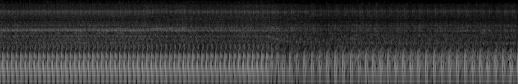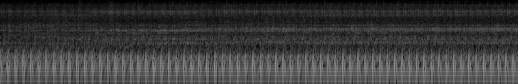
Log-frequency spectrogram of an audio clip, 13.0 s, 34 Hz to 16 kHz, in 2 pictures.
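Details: New Gilera 110 motorcycle at a steady idle: regular ticking beat, about three and a half per second, riding over the engine note; strange engine noise, source not identified.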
